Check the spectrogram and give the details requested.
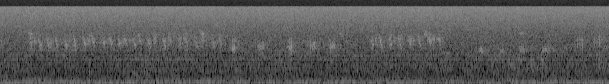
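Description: Small birds chirping faintly in quick clusters of short notes, over a low steady wind rumble.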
